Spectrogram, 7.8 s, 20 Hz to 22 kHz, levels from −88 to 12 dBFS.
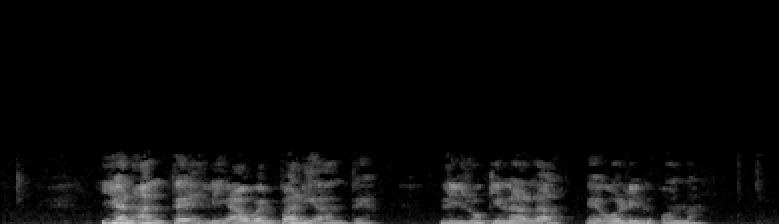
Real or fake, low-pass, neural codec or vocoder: real; 7.2 kHz; none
